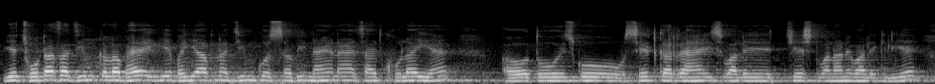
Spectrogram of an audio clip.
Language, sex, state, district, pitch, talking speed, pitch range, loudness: Hindi, male, Bihar, East Champaran, 175 Hz, 200 wpm, 170-185 Hz, -17 LUFS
